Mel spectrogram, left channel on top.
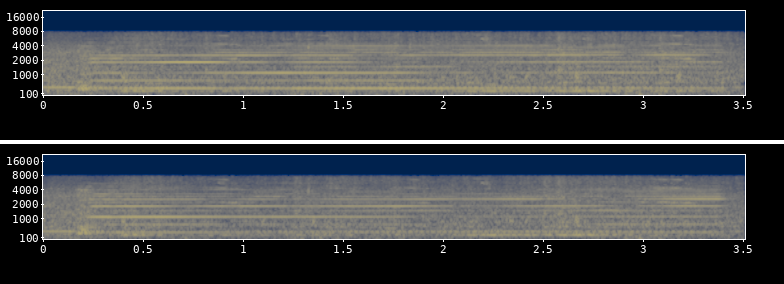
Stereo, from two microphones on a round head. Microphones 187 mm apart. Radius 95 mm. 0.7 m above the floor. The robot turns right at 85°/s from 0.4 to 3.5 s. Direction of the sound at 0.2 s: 30° right.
